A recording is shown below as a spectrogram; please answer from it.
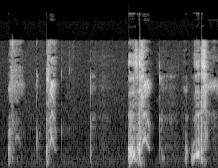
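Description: A person clearing their throat in two short bursts within the first second, then a brief laugh about two and a half seconds in.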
